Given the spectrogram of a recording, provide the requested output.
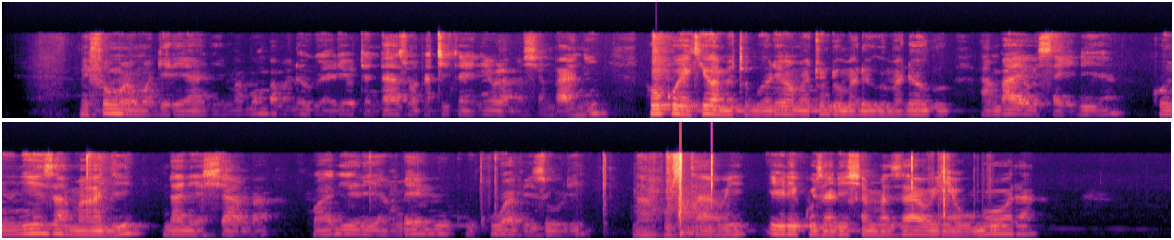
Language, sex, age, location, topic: Swahili, male, 25-35, Dar es Salaam, agriculture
